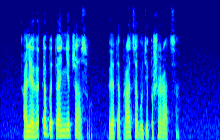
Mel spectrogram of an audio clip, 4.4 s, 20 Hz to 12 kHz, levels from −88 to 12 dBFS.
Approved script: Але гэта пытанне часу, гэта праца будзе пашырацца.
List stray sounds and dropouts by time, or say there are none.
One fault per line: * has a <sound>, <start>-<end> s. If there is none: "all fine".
* has a dropout, 0.8-0.8 s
